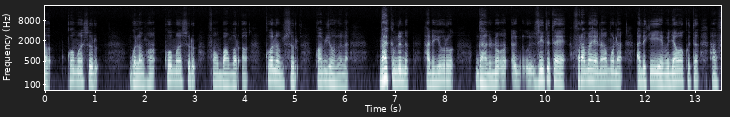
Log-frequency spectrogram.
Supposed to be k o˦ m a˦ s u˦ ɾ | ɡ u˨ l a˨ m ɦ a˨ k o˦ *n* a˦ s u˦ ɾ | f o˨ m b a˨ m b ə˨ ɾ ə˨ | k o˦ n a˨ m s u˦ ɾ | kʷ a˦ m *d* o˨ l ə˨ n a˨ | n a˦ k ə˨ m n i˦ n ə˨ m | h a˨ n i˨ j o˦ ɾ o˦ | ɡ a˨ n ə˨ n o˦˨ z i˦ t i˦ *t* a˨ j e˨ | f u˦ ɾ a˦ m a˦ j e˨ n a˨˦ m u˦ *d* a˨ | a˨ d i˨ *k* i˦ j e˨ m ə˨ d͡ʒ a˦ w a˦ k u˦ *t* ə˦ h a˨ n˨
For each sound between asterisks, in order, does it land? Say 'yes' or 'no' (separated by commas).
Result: no, no, yes, no, yes, yes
